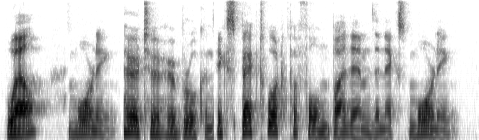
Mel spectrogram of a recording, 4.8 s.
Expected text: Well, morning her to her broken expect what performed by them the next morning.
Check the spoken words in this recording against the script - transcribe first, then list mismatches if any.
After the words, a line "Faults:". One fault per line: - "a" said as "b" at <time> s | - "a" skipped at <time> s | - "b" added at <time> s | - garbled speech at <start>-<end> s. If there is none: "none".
Well, morning her to her broken expect what performed by them the next morning.
Faults:
none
